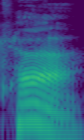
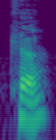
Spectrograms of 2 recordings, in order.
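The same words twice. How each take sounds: First: The vowel is held long. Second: The vowel is short and clipped. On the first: The speaker calls it right. "you have to make it a little longer because there's an elif" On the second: The speaker calls it wrong. "Don't just say ka"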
